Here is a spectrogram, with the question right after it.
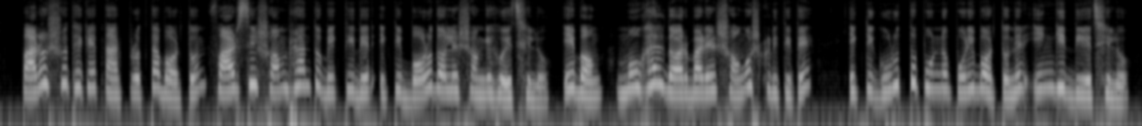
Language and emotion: Bengali, neutral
